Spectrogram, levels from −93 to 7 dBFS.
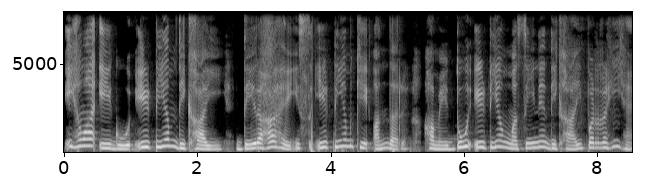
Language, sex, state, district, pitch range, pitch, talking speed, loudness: Hindi, female, Bihar, West Champaran, 220-310 Hz, 260 Hz, 135 wpm, -14 LUFS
